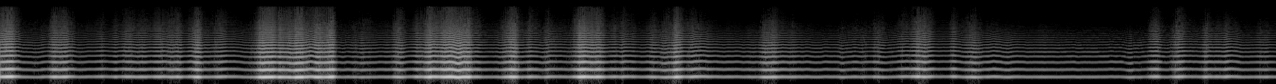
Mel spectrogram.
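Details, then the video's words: Whining flight buzz of a common house mosquito, held on an unbroken steady pitch with bright overtones, its loudness pulsing irregularly as if the insect passes nearer and farther away. "Mücken Sound und Beschreibung 🦟Mücken Sound 🔈Mückengeräusch"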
